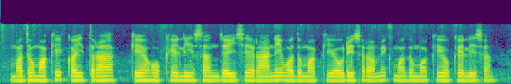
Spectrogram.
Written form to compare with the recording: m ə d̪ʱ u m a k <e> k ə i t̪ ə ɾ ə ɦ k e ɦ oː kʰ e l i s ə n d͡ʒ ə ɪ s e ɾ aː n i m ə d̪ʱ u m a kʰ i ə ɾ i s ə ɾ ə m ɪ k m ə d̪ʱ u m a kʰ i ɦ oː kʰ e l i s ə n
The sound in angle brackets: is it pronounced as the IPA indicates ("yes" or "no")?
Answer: no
